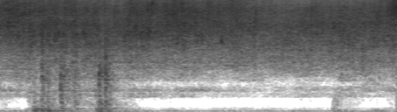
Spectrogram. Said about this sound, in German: Also ihr hört es schnurbeln und es brutzelt. Das ist doch schön.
